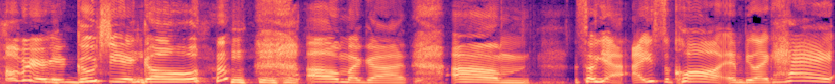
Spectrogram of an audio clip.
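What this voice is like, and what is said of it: Fake Brooklyn accent. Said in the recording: “I don't know why I got this fake-ass Brooklyn accent. I need to let it go.”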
